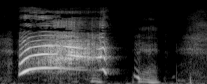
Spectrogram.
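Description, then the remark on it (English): A person lets out a loud, shrill scream lasting nearly a second, mimicking an animal's alarm call, followed by brief low vocal sounds and a short breath. “and one means shit, big thing, yeah, run. That's just a scream, isn't it?”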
